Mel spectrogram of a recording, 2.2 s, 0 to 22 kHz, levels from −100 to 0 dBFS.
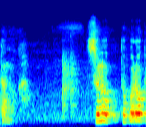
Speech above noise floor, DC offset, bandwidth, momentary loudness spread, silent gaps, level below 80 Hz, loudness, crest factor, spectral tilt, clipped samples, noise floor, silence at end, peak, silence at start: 38 dB; under 0.1%; 10.5 kHz; 24 LU; none; under -90 dBFS; -25 LUFS; 18 dB; -3.5 dB/octave; under 0.1%; -61 dBFS; 0 s; -8 dBFS; 0 s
